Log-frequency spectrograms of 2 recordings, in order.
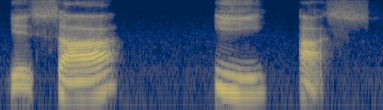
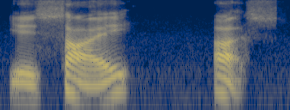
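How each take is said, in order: First: The 'a' and 'i' are split into two syllables. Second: The 'ai' is joined into one gliding syllable. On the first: The speaker calls it right. "it has a diaresis, you're going to pronounce it Yesa I us" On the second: The speaker calls it wrong. "you can easily say it is Yesai us, where this the first one is Sai and the second one is us"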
